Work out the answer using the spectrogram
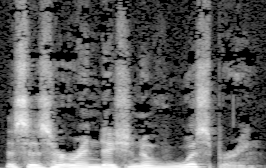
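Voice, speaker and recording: A man's voice: sits high, flat delivery, brisk, creaky, breathy edge, no room sound. A man hosting a radio show, talking between records in an easygoing, conversational way into a close studio mic. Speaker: radio host.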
